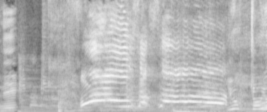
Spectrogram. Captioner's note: burst out in laughter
